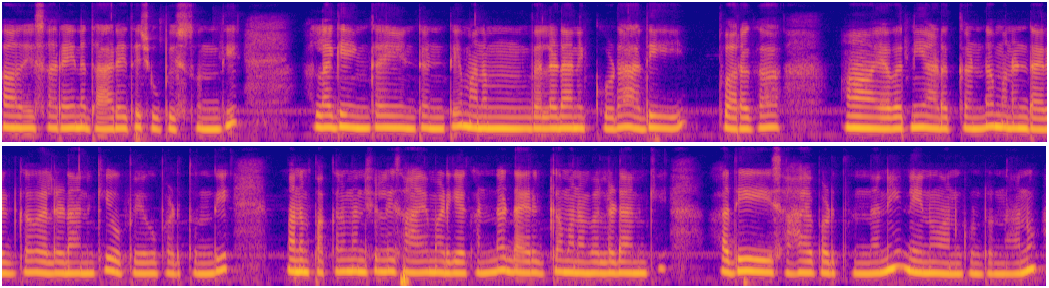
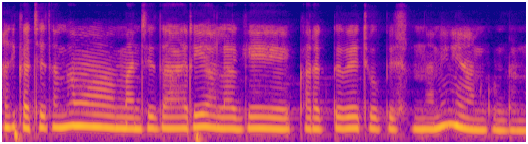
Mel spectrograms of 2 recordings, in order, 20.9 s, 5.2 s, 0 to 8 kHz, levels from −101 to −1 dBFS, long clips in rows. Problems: constant background noise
